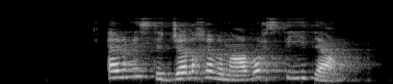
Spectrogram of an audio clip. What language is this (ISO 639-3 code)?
kab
